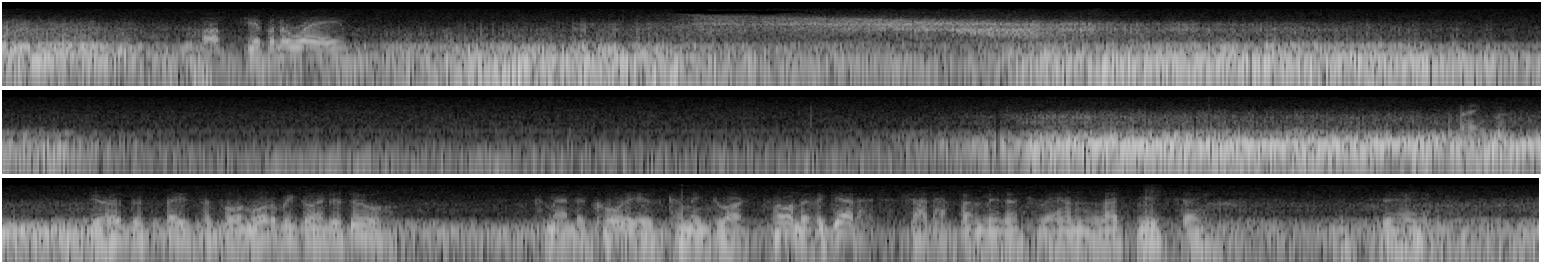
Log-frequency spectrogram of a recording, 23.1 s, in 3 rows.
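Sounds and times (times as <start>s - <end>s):
spaceship rocket jets firing for blast-off: 0.0s - 10.2s, 11.4s - 23.0s
speech: 1.0s - 2.1s, 2.9s - 3.2s, 16.0s - 17.5s, 18.1s - 22.8s.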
